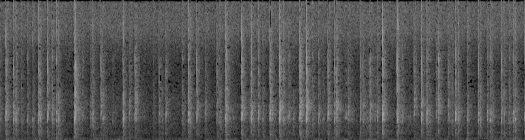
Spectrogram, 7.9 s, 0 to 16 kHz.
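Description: Fingernails tap softly on a plastic mascara tube, making a steady run of quick, light clicks with a bright, crisp tone around 2.4 kHz. Each click dies away almost at once, with faint low rumble underneath.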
